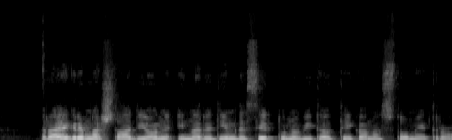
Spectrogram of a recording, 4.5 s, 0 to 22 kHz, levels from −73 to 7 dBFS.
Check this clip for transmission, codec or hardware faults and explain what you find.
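No faults found in this clip.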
